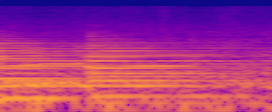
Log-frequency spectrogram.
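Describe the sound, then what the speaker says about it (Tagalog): Steady rain falls in Manila, a short, dense wash of drops on surfaces, loud and close with no pauses and no voices. "It's been raining in Manila"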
